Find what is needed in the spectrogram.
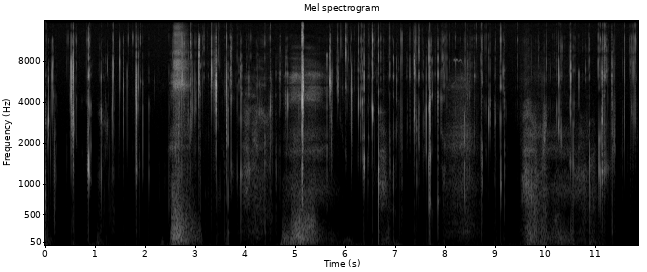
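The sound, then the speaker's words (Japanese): Close-up lips nibbling a soft ear: quiet, wet smacks and clicks scattered throughout, with a few longer soft rustling bursts, all faint. “まずは、柔らかそうな耳。唇で噛んでやろう。”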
